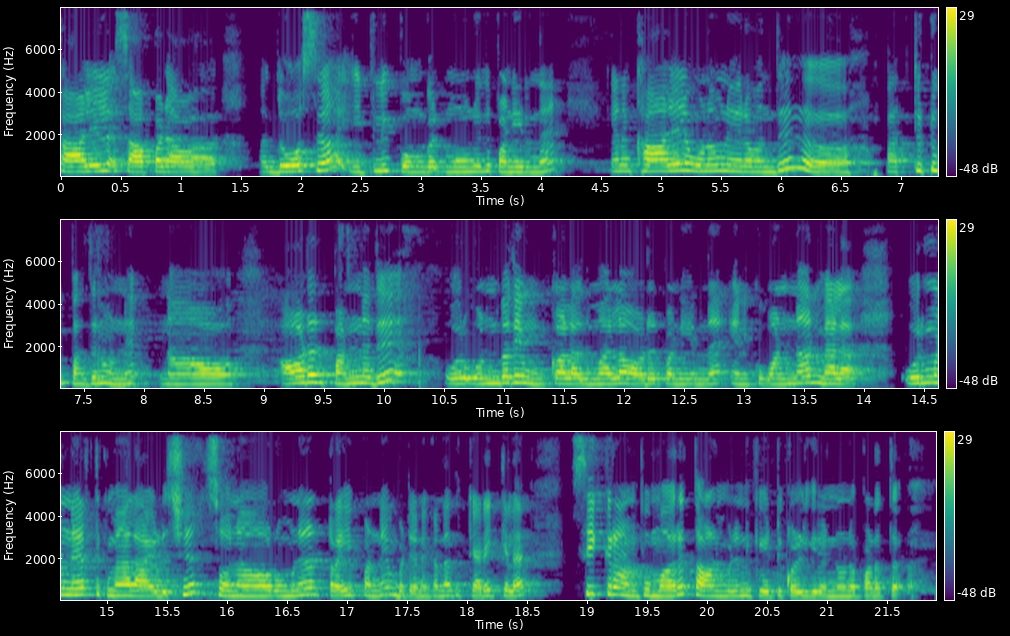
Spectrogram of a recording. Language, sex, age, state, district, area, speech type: Tamil, female, 18-30, Tamil Nadu, Karur, rural, spontaneous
